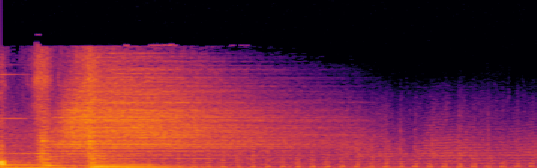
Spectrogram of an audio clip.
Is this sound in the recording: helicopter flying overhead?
yes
